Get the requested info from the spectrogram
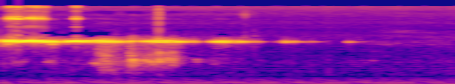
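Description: A steady high-pitched whistle on a caller's telephone line, fading out about a second and a half in, with faint speech under it about half a second in.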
